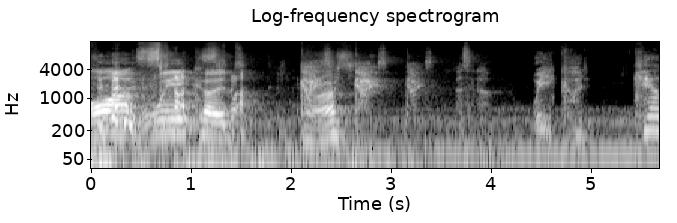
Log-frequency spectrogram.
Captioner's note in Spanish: Susurra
